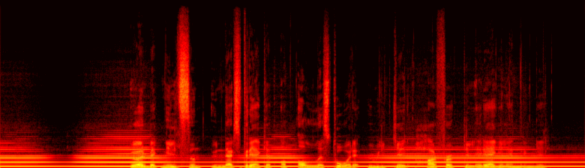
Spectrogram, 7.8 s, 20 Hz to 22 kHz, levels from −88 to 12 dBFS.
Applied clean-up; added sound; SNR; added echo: none; Wind instrument, woodwind instrument; -2 dB; none.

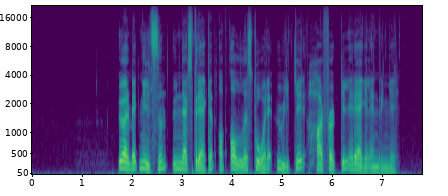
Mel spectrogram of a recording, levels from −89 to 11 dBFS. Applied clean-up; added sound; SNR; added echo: none; none; none; none.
